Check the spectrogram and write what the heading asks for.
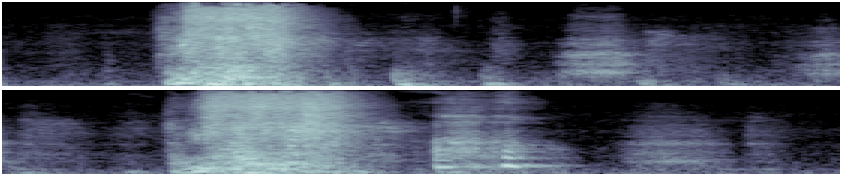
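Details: Siberian husky sneezing, four sneezes in the fit: sharp sneezes, each followed by short snorts and sniffs.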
